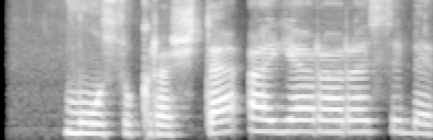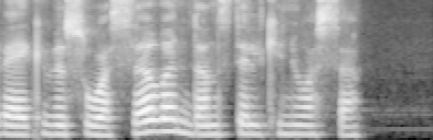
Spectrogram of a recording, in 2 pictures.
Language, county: Lithuanian, Klaipėda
